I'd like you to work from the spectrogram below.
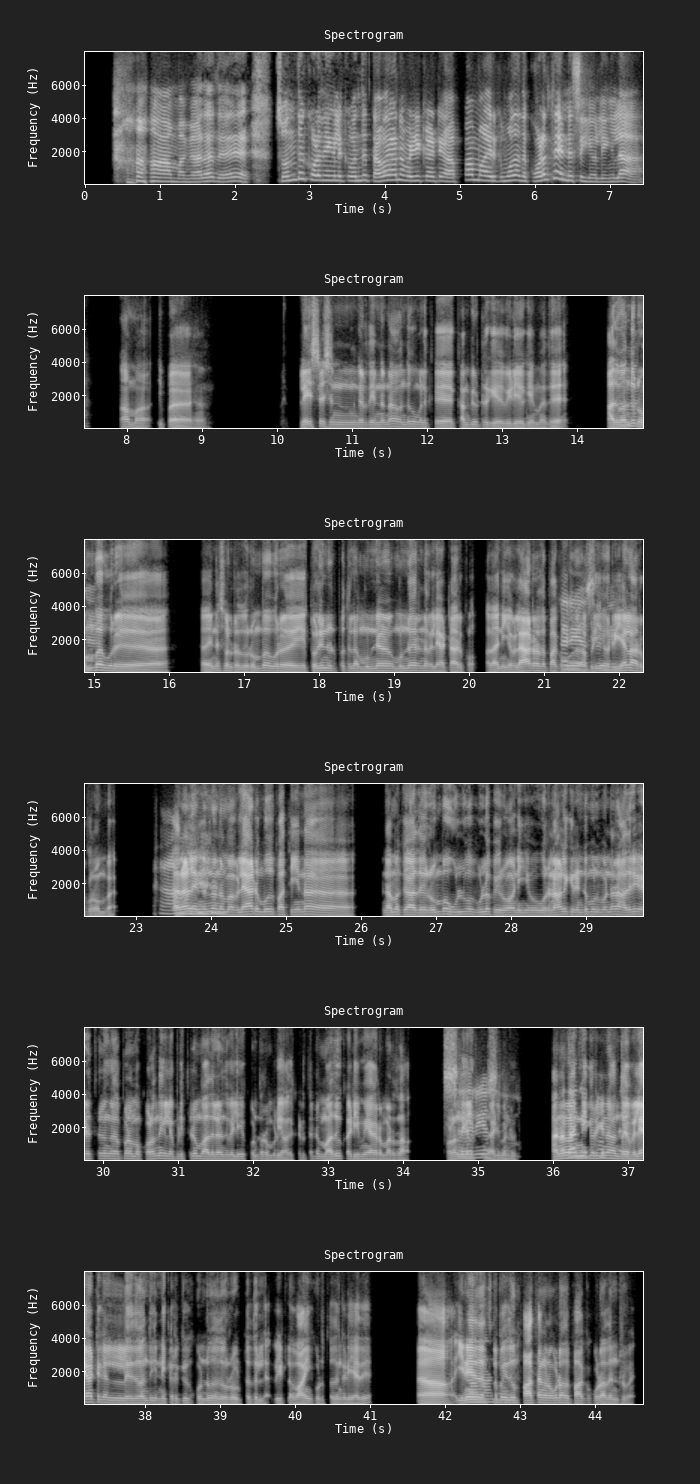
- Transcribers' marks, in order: laugh; tapping; chuckle
- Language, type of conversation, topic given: Tamil, podcast, குழந்தைகளின் தொழில்நுட்பப் பயன்பாட்டிற்கு நீங்கள் எப்படி வழிகாட்டுகிறீர்கள்?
